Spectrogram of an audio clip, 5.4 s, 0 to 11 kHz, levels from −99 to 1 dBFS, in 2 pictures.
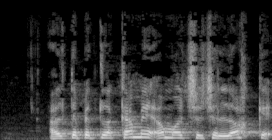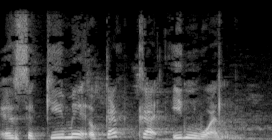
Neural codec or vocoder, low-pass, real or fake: none; 9.9 kHz; real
